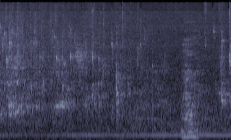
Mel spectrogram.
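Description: Water poured into a jar of Sicilian village-style olives, a faint trickling and splashing fill under quiet room noise, with a louder gurgle near the end.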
